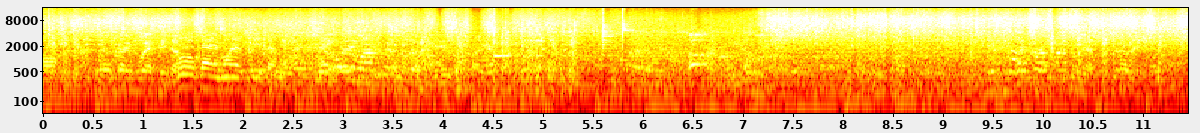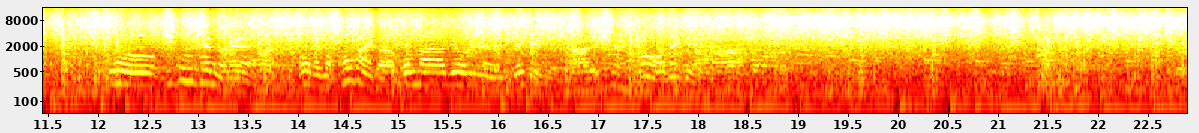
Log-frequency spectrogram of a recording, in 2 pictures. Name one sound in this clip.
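Chopsticks scrape and clatter against a wok.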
